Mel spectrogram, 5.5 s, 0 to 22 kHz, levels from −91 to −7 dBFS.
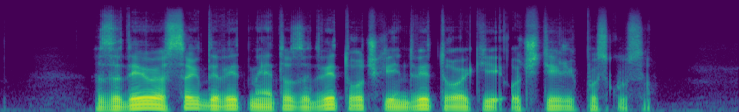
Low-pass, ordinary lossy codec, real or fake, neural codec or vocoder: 19.8 kHz; none; fake; autoencoder, 48 kHz, 128 numbers a frame, DAC-VAE, trained on Japanese speech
